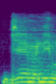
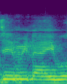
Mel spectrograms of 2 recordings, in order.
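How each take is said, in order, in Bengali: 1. নামটি 'ee' শব্দে শেষ হয়। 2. নামটি 'eye' শব্দে শেষ হয়। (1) "জেমিনি বলতে পারো" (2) "জেমিনাই বলতে পারো"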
